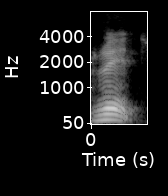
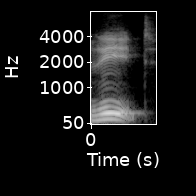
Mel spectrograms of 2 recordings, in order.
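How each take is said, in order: First: The vowel is short, like 'red'. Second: The vowel is long, like 'reed'. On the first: It is the past participle form. "উচ্চারণের সময় আমাদের বলতে হচ্ছে রেড" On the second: It is the present tense form. "তখন কিন্তু আমি বলছি রিড ... এটা হচ্ছে প্রেজেন্ট"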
